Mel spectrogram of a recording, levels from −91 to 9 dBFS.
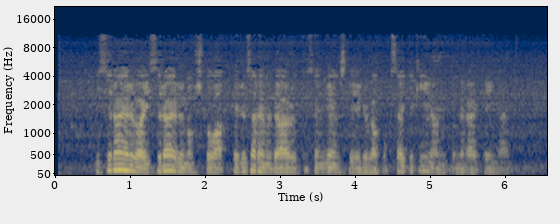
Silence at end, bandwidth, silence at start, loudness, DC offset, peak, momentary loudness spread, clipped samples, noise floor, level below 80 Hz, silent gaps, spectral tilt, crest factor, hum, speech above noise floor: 0.45 s; 11.5 kHz; 0.3 s; -23 LUFS; under 0.1%; -4 dBFS; 17 LU; under 0.1%; -48 dBFS; -44 dBFS; none; -5.5 dB/octave; 20 dB; none; 24 dB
